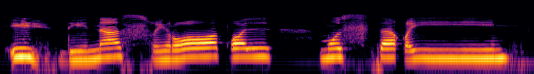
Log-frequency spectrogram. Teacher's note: صوت موٹے حرفوں میں سے ہے, یہاں عموماً جو غلطی ہوتی ہے صوت کو سین بنا دیا جاتا ہے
